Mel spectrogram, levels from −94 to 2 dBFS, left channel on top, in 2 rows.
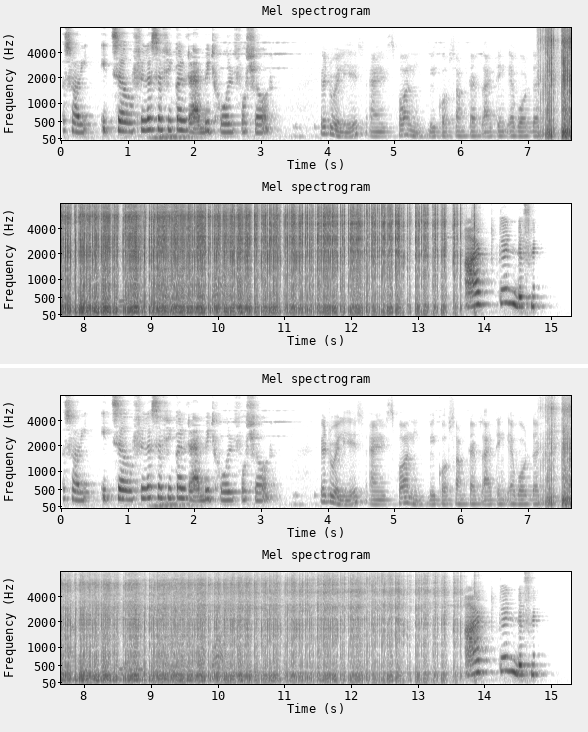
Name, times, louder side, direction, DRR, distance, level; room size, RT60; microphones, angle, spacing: voice 1, 0.0-3.1 13.7-14.7, left 2 dB, 20° left, 0.6 m, -37 dB
voice 2, 3.9-7.2 7.6-10.1, equal, 65° right, 1.7 m, -51 dB
sound 1, 7.1-13.9, left 11 dB, 75° left, 0.4 m, -32 dB
11.0 x 9.5 x 4.8 m
head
